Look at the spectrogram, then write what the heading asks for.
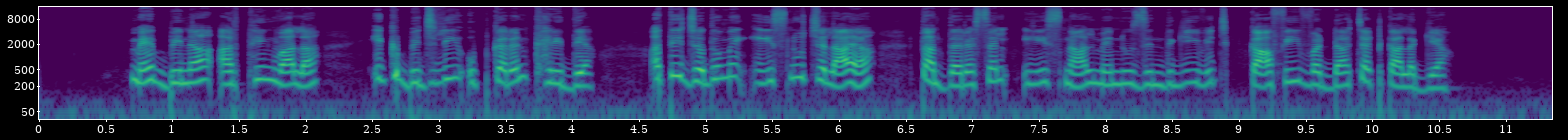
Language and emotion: Punjabi, fearful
